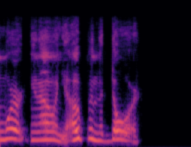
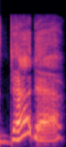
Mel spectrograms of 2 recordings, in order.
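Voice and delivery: loud imitation of a child calling dad; big, excited mock-toddler call; loving toddler; 11 dB louder than usual. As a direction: call out like a loving little boy. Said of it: "what he's really saying is, Love".

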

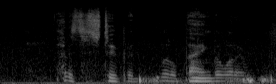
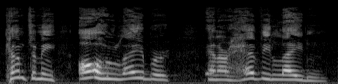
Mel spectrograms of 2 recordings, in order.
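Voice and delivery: proclaimed invitation; 4 semitones higher, 10 dB louder than usual. Acted. Preacher proclaiming Jesus' invitation.

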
